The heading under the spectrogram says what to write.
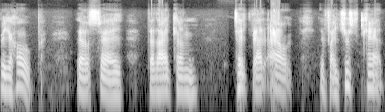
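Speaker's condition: Spinal muscular atrophy; age 60

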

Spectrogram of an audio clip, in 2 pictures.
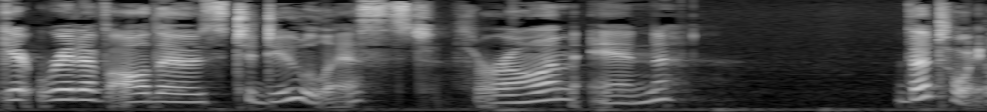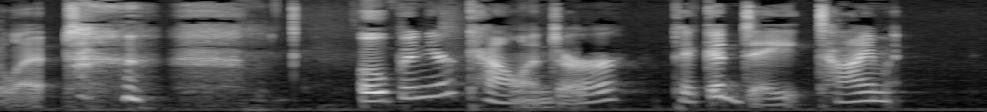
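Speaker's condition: No condition

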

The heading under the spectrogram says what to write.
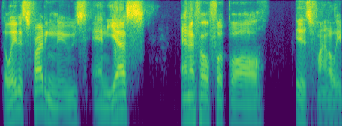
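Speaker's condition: No condition

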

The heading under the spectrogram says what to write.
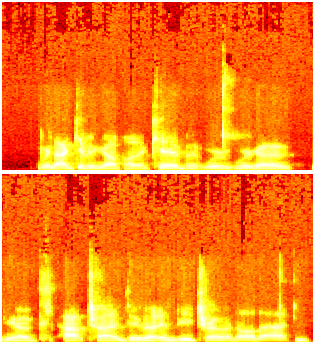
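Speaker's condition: Cleft lip and palate; congenital

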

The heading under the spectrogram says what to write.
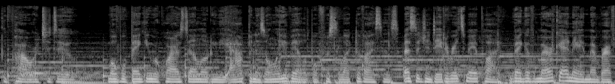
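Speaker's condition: No condition

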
